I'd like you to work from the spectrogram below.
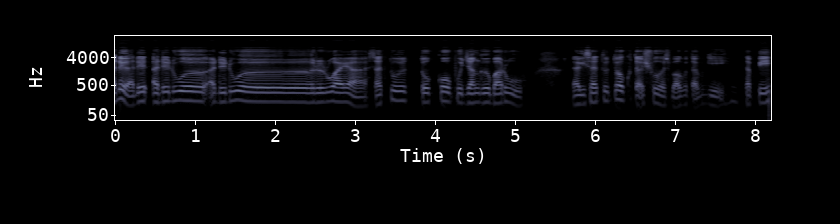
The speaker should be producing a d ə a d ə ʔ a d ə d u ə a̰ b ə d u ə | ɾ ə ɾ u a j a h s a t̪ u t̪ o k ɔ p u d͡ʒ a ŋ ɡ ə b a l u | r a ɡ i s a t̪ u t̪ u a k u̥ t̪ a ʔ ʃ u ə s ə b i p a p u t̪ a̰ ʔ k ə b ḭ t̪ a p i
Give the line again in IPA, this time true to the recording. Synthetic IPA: a d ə a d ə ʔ a d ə d u ə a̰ d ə d u ə | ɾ ə ɾ u a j a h s a t̪ u t̪ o k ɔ p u d͡ʒ a ŋ ɡ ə b a ɾ u | l a ɡ i s a t̪ u t̪ u a k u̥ t̪ a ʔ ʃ u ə s ə b a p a k u t̪ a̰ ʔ p ə ɡ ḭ t̪ a p i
